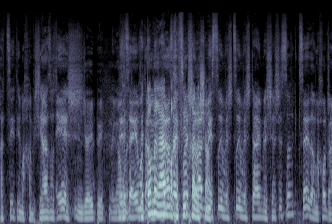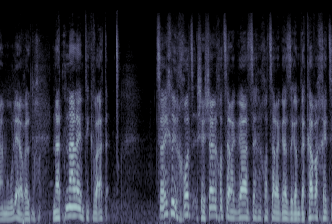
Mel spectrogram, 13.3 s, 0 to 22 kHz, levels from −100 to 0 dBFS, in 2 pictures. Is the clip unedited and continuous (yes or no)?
no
